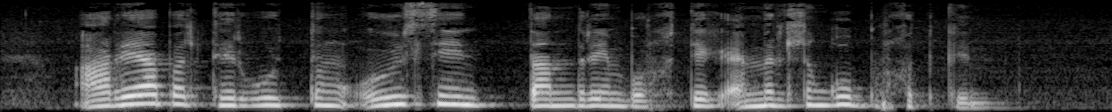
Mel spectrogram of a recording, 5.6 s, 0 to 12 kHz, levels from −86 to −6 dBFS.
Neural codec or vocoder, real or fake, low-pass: none; real; 10.8 kHz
